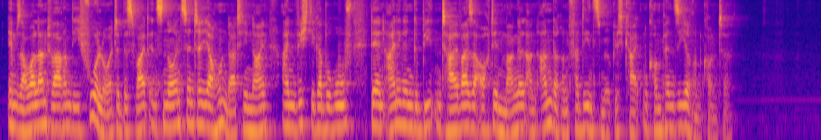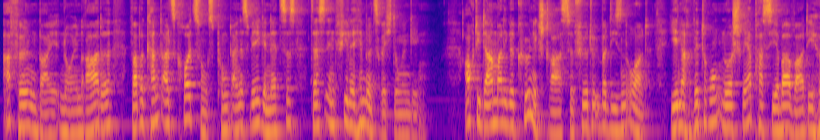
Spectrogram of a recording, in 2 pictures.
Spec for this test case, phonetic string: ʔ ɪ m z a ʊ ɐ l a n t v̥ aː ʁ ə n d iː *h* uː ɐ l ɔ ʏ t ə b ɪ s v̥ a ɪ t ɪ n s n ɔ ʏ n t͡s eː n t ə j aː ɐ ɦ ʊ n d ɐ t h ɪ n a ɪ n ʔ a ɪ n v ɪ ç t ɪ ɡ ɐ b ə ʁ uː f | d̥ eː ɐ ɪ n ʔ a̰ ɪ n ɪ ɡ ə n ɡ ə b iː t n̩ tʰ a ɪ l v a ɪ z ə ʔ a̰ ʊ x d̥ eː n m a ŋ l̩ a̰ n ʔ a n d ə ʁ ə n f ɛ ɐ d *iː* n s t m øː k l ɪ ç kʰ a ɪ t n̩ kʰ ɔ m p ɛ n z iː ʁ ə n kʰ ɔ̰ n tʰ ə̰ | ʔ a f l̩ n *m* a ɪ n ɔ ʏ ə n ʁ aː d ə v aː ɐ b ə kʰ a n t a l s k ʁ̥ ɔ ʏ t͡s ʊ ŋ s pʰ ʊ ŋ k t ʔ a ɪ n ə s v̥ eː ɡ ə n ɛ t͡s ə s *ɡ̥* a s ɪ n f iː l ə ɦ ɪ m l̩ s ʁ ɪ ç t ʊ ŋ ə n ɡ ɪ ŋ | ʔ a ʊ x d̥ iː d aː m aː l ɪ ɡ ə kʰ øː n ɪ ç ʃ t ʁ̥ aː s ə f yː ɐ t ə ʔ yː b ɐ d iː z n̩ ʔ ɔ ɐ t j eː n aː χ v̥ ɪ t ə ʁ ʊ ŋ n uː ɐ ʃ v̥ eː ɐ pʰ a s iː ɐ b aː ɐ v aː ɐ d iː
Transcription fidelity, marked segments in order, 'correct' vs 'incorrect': incorrect, correct, incorrect, incorrect

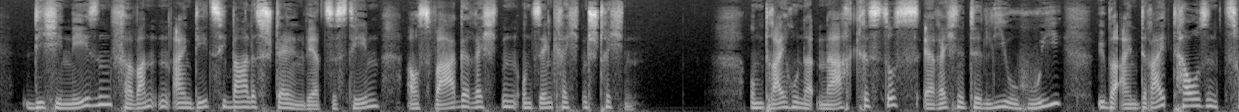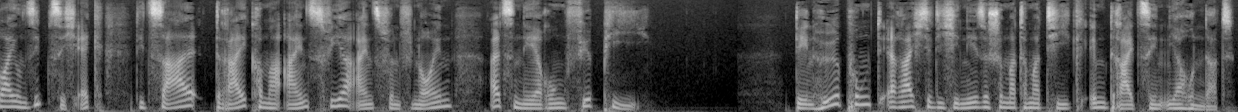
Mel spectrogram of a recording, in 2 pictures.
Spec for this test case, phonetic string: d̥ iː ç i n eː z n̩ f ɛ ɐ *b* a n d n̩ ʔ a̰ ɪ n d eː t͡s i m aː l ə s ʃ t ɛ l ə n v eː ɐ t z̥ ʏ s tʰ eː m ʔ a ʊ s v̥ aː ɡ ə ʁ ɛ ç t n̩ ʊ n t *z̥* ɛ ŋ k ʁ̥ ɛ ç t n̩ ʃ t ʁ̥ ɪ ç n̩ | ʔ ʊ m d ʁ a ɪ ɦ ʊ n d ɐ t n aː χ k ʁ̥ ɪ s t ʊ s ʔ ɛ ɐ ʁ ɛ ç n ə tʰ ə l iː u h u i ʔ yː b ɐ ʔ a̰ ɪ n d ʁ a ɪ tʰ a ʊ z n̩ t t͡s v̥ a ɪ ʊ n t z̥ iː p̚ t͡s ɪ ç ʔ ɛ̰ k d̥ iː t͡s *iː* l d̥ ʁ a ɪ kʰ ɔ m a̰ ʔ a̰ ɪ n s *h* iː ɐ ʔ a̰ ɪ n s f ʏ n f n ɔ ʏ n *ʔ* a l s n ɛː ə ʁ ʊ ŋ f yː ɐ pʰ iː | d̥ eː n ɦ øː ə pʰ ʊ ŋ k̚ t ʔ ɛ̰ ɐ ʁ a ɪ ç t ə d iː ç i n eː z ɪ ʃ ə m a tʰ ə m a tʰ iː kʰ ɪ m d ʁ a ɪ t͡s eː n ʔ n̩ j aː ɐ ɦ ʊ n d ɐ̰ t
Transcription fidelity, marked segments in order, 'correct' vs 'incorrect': incorrect, correct, incorrect, incorrect, correct

